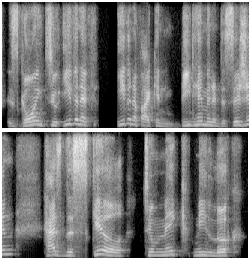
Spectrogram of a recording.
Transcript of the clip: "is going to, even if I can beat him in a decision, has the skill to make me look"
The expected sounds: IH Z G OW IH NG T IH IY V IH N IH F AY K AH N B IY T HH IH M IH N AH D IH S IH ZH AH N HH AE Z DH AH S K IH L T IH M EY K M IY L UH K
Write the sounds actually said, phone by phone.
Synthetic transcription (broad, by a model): IH Z G OW IH NG T IH IY V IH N IH F AY K AH N B IY T HH IH M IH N AH D IH S IH ZH AH N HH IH Z DH AH S K IH L T IH M EY K M IY L UH K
